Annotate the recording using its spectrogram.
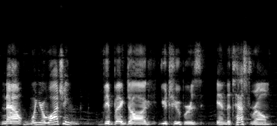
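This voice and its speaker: A man's voice: mid-range voice, animated, unhurried, bright, forceful tone. A man giving rambling gameplay commentary as a gaming YouTuber, often checking in with "right?". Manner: rambling, keeps asking "right?". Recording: dull lo-fi sound with faint music.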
